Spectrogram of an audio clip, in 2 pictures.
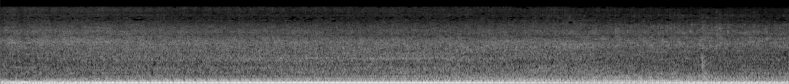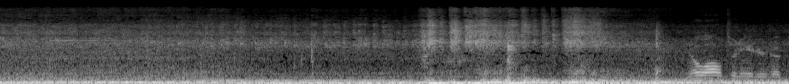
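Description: Freshly rebuilt car engine idling steadily while burning oil off new headers, a loud, continuous low rumble filling the clip, with someone talking over it and some clatter near the end.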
